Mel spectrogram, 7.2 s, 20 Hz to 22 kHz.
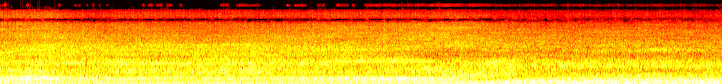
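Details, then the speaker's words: Honda EB11000 generator on 20 lb propane tank, governed 240 V, auto idle off, 34 A 240 V hot water tank load applied: pitch dips briefly then settles steady and even; normal running under load. "listen for how little change there is in the sound of this generator when you you slap a 34 uh amp load on this thing, a 240 BKW."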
